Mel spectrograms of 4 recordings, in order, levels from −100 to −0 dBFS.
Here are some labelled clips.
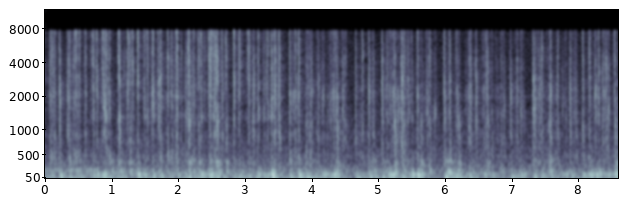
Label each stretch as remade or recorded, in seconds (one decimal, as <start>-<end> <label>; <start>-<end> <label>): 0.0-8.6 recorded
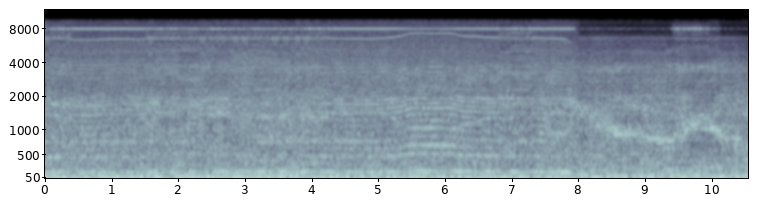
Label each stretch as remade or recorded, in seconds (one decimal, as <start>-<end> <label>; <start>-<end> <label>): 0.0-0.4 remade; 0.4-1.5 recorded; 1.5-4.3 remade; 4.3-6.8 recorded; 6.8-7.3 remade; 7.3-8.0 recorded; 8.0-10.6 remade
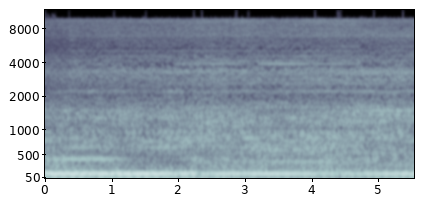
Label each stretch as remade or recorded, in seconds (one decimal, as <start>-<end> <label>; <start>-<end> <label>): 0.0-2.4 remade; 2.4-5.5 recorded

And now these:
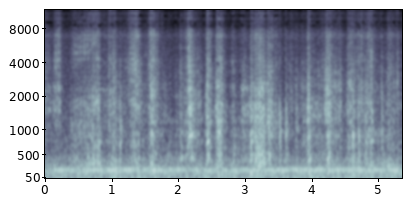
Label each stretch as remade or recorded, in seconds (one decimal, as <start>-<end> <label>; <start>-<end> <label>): 0.0-1.3 recorded; 1.3-4.5 remade; 4.5-5.4 recorded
